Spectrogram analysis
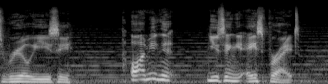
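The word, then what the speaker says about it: Aseprite: easy oh I'm using Ace Sprite at least I think that's how it's pronounced a e p r i t e ice Ace Sprite or Ace prite I'm going to call it Ace Sprite classic slime ooh I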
